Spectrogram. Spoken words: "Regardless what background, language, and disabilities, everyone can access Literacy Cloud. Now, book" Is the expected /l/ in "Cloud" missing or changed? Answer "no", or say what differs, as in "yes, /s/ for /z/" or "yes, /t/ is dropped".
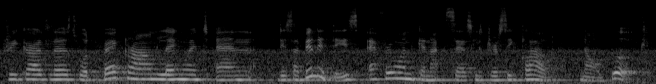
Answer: no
